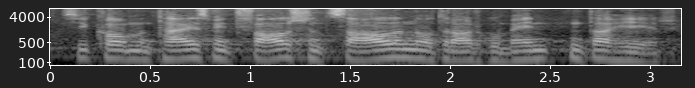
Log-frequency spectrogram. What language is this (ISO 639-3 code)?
gsw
